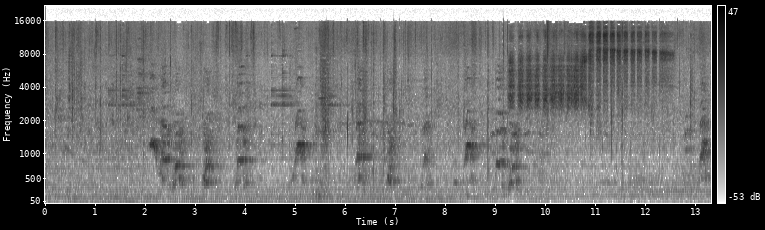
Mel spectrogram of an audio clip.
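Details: Young German Shepherd puppies, three months old, recorded in Odesa, Ukraine. Short, pitched yips and barks repeat roughly every second. Speech is heard in the background, and a hissing noise comes in near the end.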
